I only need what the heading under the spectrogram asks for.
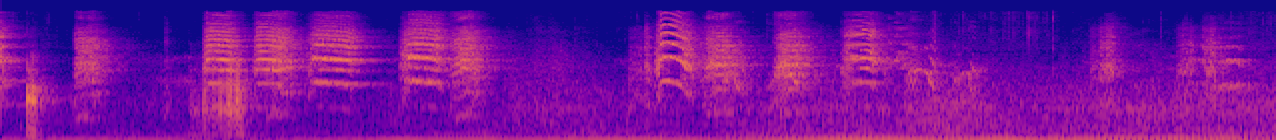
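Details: Cockatiel (Nymphicus hollandicus), calls.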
